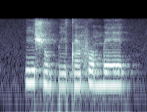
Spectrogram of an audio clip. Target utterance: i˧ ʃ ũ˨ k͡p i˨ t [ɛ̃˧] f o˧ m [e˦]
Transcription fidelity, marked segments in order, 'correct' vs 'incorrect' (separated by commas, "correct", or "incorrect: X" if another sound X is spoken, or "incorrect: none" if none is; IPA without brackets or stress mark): incorrect: ɛ̃˨˦, incorrect: e˧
